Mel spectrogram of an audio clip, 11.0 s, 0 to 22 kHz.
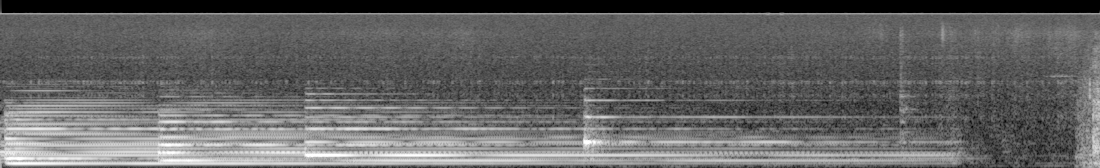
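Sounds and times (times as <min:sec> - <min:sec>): grand piano chord: 0:00.0 - 0:09.7.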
